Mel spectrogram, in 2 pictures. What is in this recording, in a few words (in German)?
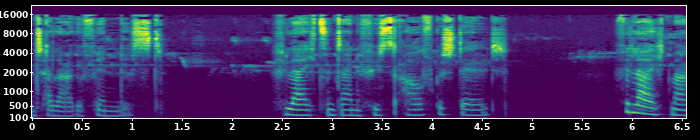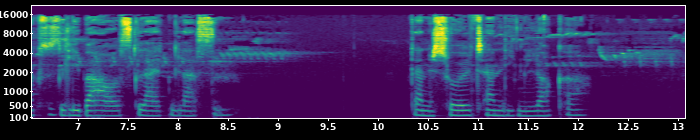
Bodyscan Vogelgezwitscher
